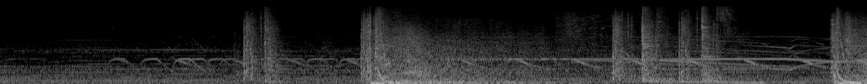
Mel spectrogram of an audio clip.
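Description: Police sirens wail nearby.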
